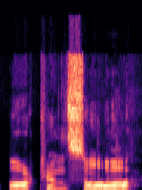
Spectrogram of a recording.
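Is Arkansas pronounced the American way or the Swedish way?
American. It is pronounced the usual American way.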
